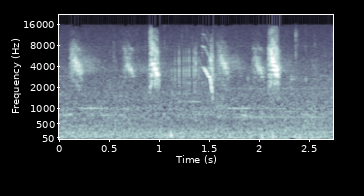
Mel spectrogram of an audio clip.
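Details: Bird chick perched on a post at a Tenmangu shrine, 16 May 2023, calling as a parent returns; a handful of sharp, high chirps and one down-slurred squeak, spaced irregularly over a quiet background.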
